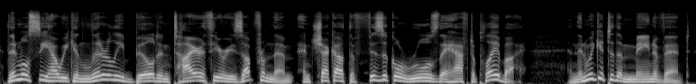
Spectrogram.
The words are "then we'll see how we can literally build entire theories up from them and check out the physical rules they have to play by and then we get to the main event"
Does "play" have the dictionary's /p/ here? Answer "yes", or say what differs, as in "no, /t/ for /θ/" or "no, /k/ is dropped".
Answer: yes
